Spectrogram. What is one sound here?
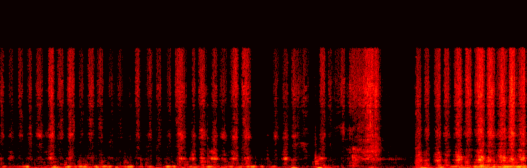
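A colored pencil scratches rapidly across paper.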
